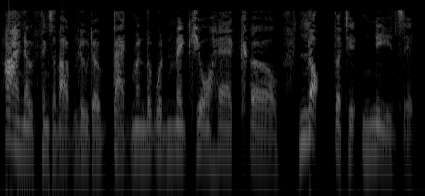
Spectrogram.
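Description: A man's voice: medium pitch, a little slow, fairly bright tone, slightly rough, dry recording. Rita Skeeter is a man playing a scheming, gossipy woman reporter, gloating and condescending. Her voice swings between sugary and cold. It is a dry, close audiobook read.

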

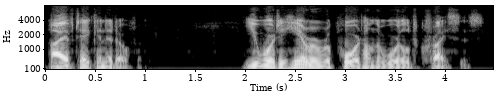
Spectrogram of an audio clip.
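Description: A man doing a calm, implacable radio speaker. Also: deep voice, lo-fi sound, close to an everyday voice. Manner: measured, slow, commanding.

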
